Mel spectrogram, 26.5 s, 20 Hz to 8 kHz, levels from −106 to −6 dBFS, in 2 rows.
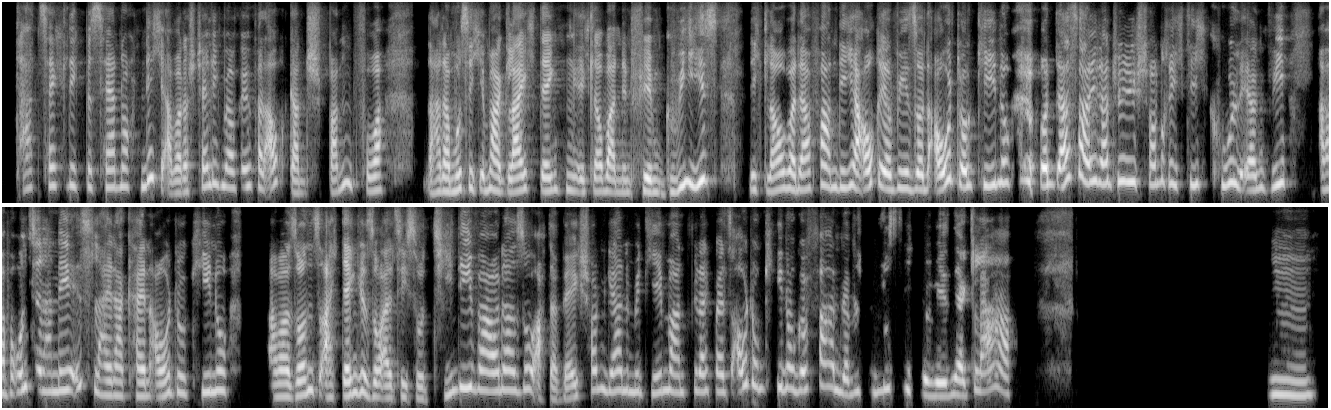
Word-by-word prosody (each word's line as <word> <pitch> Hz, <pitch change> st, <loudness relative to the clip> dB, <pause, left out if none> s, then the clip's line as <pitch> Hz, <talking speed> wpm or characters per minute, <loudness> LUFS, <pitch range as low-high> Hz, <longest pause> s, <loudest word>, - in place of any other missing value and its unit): Tatsächlich 275 Hz, +3 st, -6 dB
bisher 255 Hz, 0 st, -2 dB
noch 260 Hz, 0 st, -6 dB
nicht, 390 Hz, +9 st, 0 dB
aber 180 Hz, -, +1 dB
das 190 Hz, +1 st, -3 dB
stelle 270 Hz, +8 st, -2 dB
ich 300 Hz, -, -6 dB
mir 260 Hz, -3 st, -1 dB
auf 245 Hz, -, -15 dB
jeden 265 Hz, +1 st, -2 dB
Fall 250 Hz, -3 st, -2 dB
auch -, -, -2 dB
ganz 175 Hz, -2 st, -2 dB
spannend 295 Hz, -, -3 dB
vor. 215 Hz, -2 st, 0 dB, 0.4 s
Ah, 185 Hz, +2 st, -2 dB
da 200 Hz, -, +6 dB
muss 225 Hz, +3 st, +1 dB
ich 250 Hz, -, -3 dB
immer 220 Hz, -2 st, +4 dB
gleich 195 Hz, +5 st, +4 dB
denken, 215 Hz, +2 st, 0 dB
ich 185 Hz, -2 st, -3 dB
glaube 195 Hz, 0 st, +3 dB
an 185 Hz, -, 0 dB
den 185 Hz, 0 st, -6 dB
Film 185 Hz, -4 st, +2 dB
Grease. 320 Hz, -, +4 dB, 0.3 s
Ich 220 Hz, 0 st, -6 dB
glaube, 225 Hz, +4 st, +3 dB
da 225 Hz, +1 st, +2 dB
fahren 270 Hz, 0 st, +2 dB
die 255 Hz, -, -1 dB
ja 250 Hz, -4 st, +6 dB
auch 250 Hz, +3 st, +4 dB
irgendwie 245 Hz, -2 st, +4 dB
in 240 Hz, -, 0 dB
so 230 Hz, -, +5 dB
'n 220 Hz, -, +1 dB
Autokino 295 Hz, 0 st, +3 dB, 0.3 s
und 275 Hz, +1 st, +7 dB
das 370 Hz, +9 st, +6 dB
fand 370 Hz, -8 st, +6 dB
ich 350 Hz, -, +1 dB
natürlich 335 Hz, +2 st, +2 dB
schon 295 Hz, -1 st, -3 dB
richtig 305 Hz, -2 st, -4 dB
cool 310 Hz, +1 st, +1 dB
irgendwie. 255 Hz, +9 st, 0 dB, 0.3 s
Aber 230 Hz, +2 st, -2 dB
bei 245 Hz, -, -7 dB
uns 305 Hz, +5 st, -2 dB
in 290 Hz, -, 0 dB
der 270 Hz, -, -5 dB
Nähe 285 Hz, +1 st, +1 dB
ist 370 Hz, -, -6 dB
leider 215 Hz, -5 st, -2 dB
kein 200 Hz, 0 st, 0 dB
Autokino. 260 Hz, +6 st, -3 dB, 0.4 s
Aber 195 Hz, +1 st, +1 dB
sonst, 220 Hz, +9 st, +1 dB
ach, 195 Hz, -, +3 dB
ich -, -, -14 dB
denke 245 Hz, +5 st, +3 dB
so, 200 Hz, -2 st, 0 dB
als 175 Hz, -2 st, -1 dB
ich 190 Hz, -2 st, -4 dB
so 170 Hz, -2 st, -6 dB
Teenie 285 Hz, -, -2 dB
war 280 Hz, -2 st, +2 dB
oder 285 Hz, 0 st, -1 dB
so, 295 Hz, +1 st, -3 dB
ach, -, -, -2 dB
da 150 Hz, -, -7 dB
wäre 170 Hz, +2 st, -3 dB
ich 190 Hz, -, -7 dB
schon 290 Hz, +1 st, -5 dB
gerne 280 Hz, +1 st, -3 dB
mit 265 Hz, -1 st, -7 dB
jemandem 260 Hz, 0 st, -5 dB
vielleicht 270 Hz, -1 st, -5 dB
mal 270 Hz, -, -3 dB
ins 260 Hz, -, -8 dB
Autokino 320 Hz, 0 st, -4 dB
gefahren, 295 Hz, +3 st, -3 dB
wäre 230 Hz, -2 st, -4 dB
bestimmt 265 Hz, 0 st, -11 dB
lustig 310 Hz, -1 st, -7 dB
gewesen, 200 Hz, 0 st, 0 dB
ja 215 Hz, -2 st, +2 dB
klar. 270 Hz, +4 st, -4 dB, 2.6 s
Mhm. 220 Hz, -1 st, -3 dB
255 Hz, 210 wpm, -23 LUFS, 215-290 Hz, 2.6 s, und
